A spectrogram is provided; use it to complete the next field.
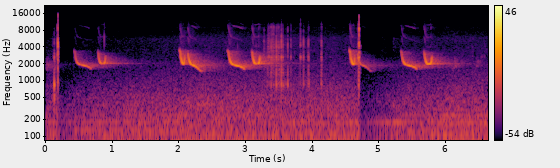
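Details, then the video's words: Emerald cuckoo giving clear, high whistles that slur sharply downward, grouped in pairs and repeated about every second and a half, with a few faint clicks between. "Emerald Cuckoo call"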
